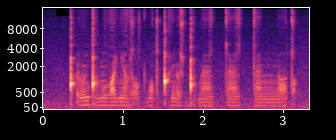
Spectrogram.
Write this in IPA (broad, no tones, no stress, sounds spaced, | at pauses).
ǃʼ ɵ l ũ ɡ͡ǃ œ m ũ v ɑ ʎ æ̃ v r ɵ tˤ b ĩ tˤ ǃʰ ĩ ɾ ɵ z ɡ͡ǃ u b æ̃ː z tː æ̃ː z tː æ̃ nː ũ tˤ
